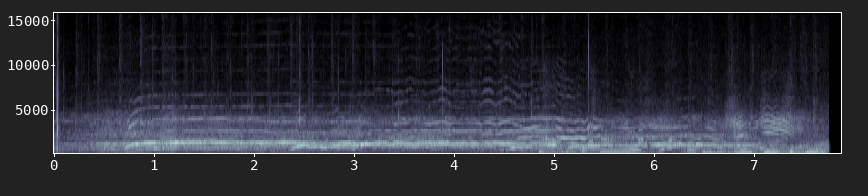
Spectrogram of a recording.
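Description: A group of young women cheer and shout loudly outdoors.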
